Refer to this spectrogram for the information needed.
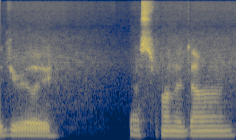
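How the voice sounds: A man speaks quietly at a medium pitch, his voice gravelly with vocal fry. His pace is fairly slow.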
